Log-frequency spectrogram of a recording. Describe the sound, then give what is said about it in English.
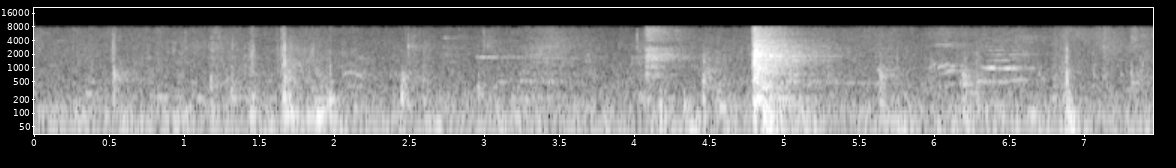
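A center chair is shifted across a floor before a Bible reading, with a few soft knocks and thuds and one louder scrape near the end. “might I prevail upon you to move that center chair?”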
